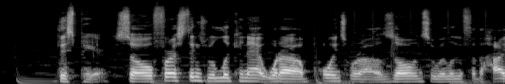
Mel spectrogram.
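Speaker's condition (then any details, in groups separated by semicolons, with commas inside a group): No condition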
